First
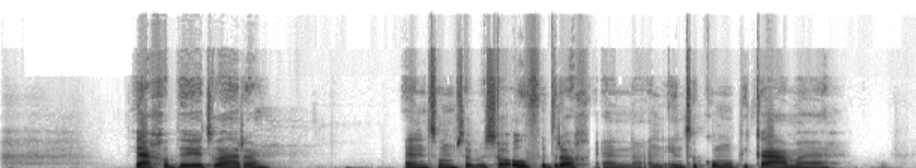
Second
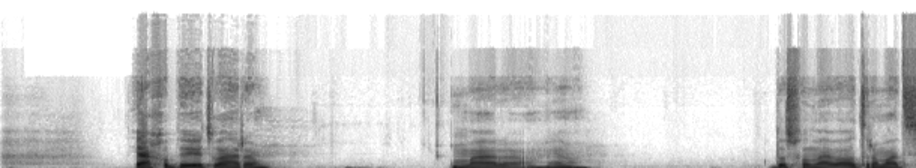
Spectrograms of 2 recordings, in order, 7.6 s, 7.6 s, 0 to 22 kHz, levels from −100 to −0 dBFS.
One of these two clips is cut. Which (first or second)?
first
